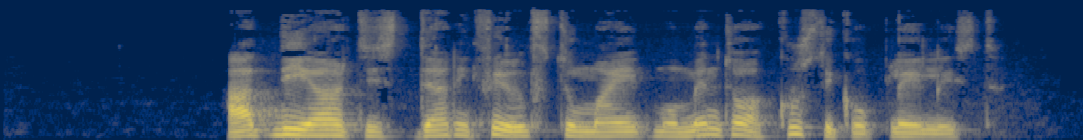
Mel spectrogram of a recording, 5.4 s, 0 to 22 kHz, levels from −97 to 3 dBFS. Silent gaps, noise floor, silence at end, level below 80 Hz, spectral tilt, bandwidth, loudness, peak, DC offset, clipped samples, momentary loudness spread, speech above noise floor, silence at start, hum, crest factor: none; -80 dBFS; 0.55 s; -60 dBFS; -7 dB/octave; 16 kHz; -18 LUFS; -2 dBFS; under 0.1%; under 0.1%; 10 LU; 63 dB; 1.15 s; none; 18 dB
